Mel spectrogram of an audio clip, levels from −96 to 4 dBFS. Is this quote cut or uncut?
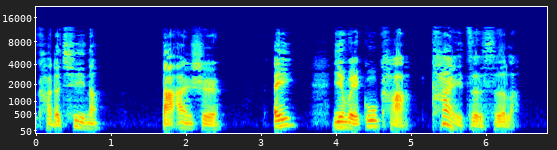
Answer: uncut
